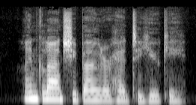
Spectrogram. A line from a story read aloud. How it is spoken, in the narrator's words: Jen said softly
